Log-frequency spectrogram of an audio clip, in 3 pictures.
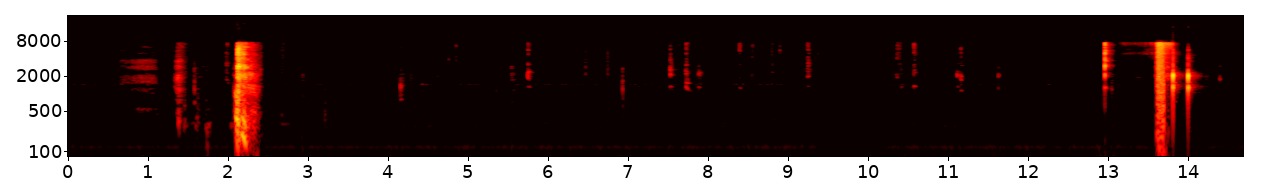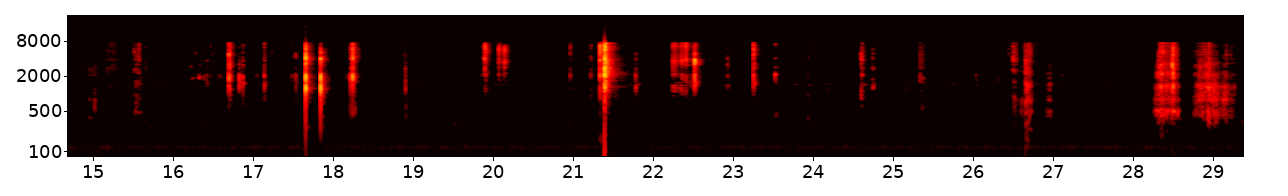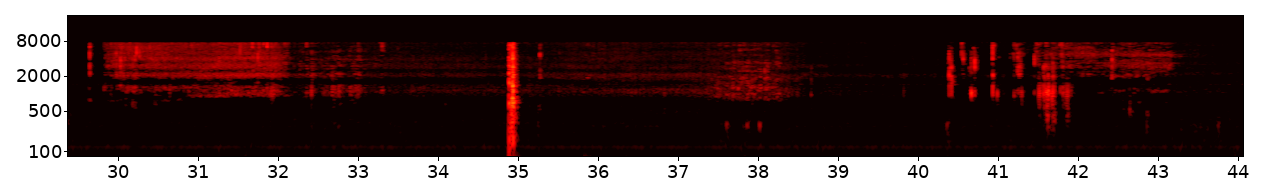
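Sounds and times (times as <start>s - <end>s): soft steady hiss: 14.4s - 44.0s
person sipping and swallowing: 40.4s - 43.2s.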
